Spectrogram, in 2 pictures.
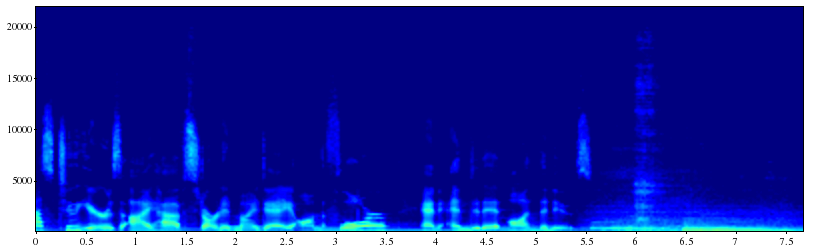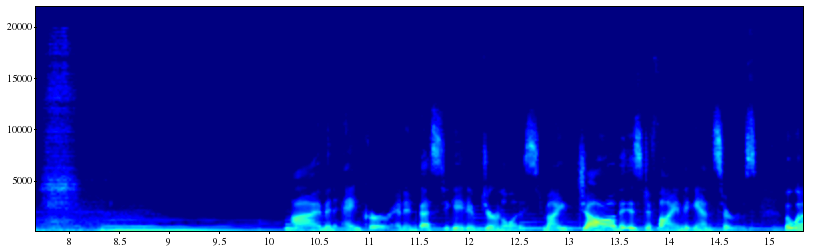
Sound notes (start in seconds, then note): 5.4 sniffling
